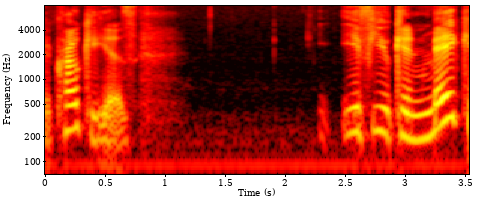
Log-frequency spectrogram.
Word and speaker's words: croquis: don't know why don't we talk about the croaky croaky and how do you spell it so everybody knows CR o qu is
